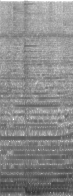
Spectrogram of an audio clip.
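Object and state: Nothing is struck.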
